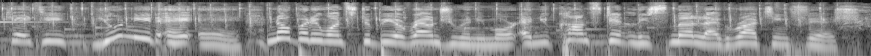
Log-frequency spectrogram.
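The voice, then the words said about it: Strange put-on Dracula-like accent. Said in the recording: “I have no idea what that accent was. ... He almost sounds like a Dracula or something.”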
